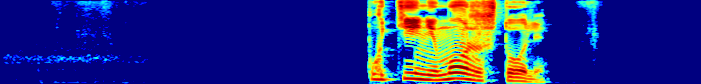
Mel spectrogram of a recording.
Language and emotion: Russian, angry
